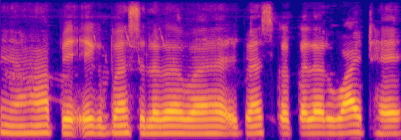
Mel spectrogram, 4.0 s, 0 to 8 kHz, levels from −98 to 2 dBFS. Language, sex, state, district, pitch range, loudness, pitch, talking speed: Hindi, male, Jharkhand, Sahebganj, 150-160 Hz, -16 LUFS, 155 Hz, 195 wpm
